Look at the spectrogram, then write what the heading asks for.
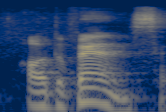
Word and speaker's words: advance: In advance 했습니다. second syllable 뭡니까?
